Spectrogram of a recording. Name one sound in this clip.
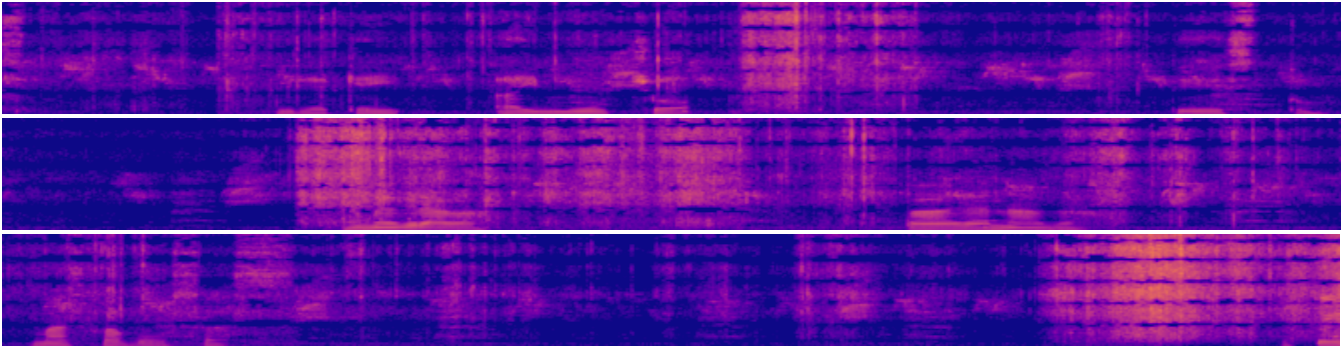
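Fingers rustle through dry leaves and soil close by.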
